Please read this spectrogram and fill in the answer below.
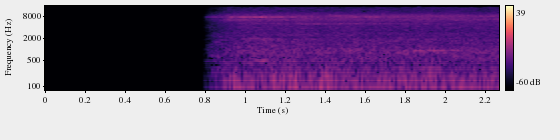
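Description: Silence, then a little under a second in, steady outdoor background noise begins abruptly: a low rumble with a faint hiss and no distinct events.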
